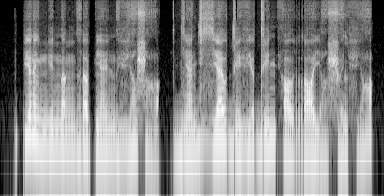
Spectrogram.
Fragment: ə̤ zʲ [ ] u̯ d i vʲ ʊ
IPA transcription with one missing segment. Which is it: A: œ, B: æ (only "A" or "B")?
B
